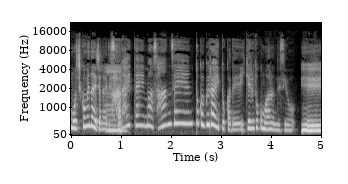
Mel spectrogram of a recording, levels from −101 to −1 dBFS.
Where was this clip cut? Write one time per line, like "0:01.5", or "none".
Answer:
0:01.0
